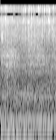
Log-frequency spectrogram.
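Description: Vermicelli frying in a pan with nuts and raisins, a dense, steady close sizzle that stays even for the whole brief moment, with no talking.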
